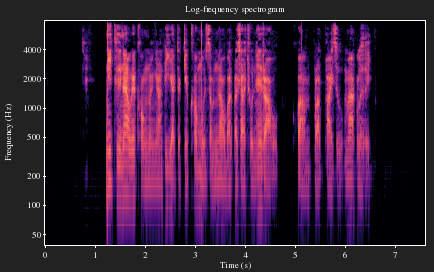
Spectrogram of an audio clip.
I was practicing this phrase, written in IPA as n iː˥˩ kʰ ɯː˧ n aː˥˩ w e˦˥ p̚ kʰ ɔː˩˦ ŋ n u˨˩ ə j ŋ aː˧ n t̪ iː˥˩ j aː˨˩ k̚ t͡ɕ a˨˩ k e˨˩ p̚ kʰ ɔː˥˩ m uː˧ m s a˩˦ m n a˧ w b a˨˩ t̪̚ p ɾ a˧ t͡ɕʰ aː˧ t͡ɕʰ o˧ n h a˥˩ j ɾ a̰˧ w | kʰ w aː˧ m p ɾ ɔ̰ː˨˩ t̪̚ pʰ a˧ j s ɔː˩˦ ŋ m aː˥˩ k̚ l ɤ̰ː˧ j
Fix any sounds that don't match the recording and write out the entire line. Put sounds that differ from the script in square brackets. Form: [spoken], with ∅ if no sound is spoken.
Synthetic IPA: n iː˥˩ kʰ ɯː˧ n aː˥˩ w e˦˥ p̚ kʰ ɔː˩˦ ŋ n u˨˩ ə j ŋ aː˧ n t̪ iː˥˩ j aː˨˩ k̚ t͡ɕ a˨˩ k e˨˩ p̚ kʰ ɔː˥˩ m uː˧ [n] s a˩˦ m n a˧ w b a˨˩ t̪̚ p ɾ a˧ t͡ɕʰ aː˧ t͡ɕʰ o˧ n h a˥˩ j ɾ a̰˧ w | kʰ w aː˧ m p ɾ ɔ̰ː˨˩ t̪̚ pʰ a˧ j s [uː˩˦] ŋ m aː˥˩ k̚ l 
